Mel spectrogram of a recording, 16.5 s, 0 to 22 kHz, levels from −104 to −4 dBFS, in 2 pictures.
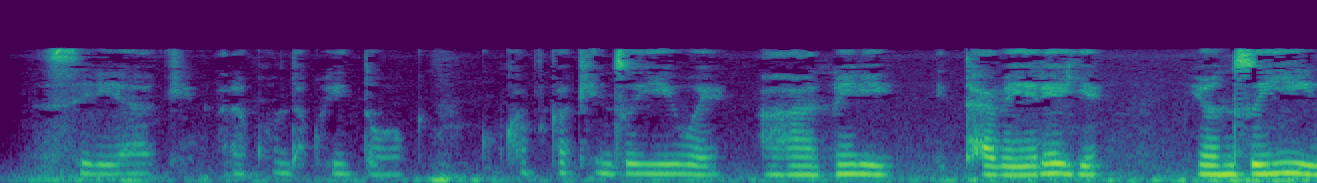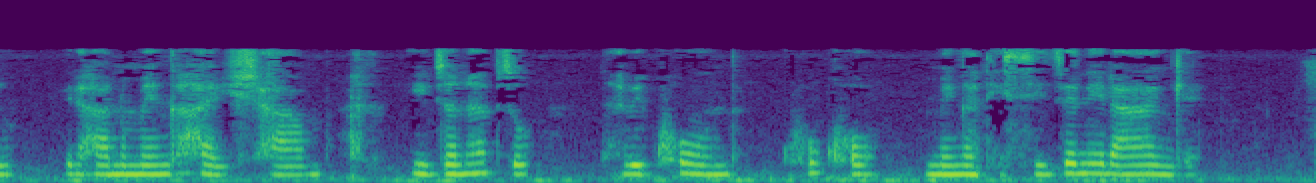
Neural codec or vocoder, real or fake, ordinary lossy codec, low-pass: none; real; MP3, 32 kbps; 7.2 kHz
